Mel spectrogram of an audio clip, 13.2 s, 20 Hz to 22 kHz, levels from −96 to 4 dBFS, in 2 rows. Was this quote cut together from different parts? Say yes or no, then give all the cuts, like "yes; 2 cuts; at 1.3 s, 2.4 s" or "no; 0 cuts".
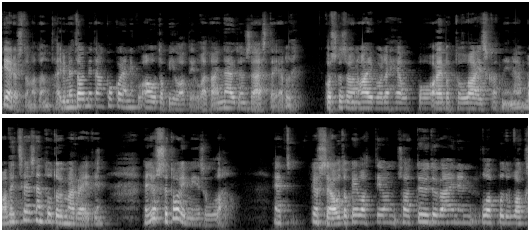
no; 0 cuts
